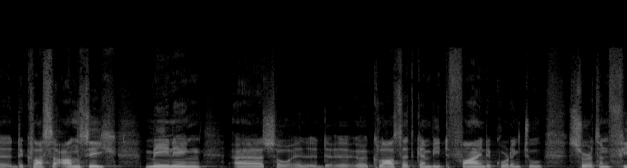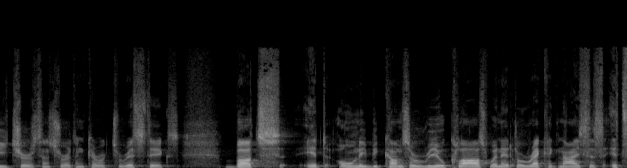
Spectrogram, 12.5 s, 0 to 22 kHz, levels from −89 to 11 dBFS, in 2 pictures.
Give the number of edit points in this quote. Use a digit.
2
